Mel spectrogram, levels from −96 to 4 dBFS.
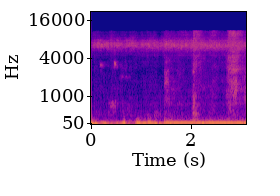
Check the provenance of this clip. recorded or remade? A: remade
